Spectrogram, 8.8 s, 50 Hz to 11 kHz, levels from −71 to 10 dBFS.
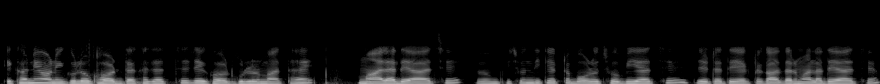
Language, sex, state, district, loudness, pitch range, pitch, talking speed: Bengali, female, West Bengal, Malda, -23 LUFS, 200-235 Hz, 215 Hz, 165 wpm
